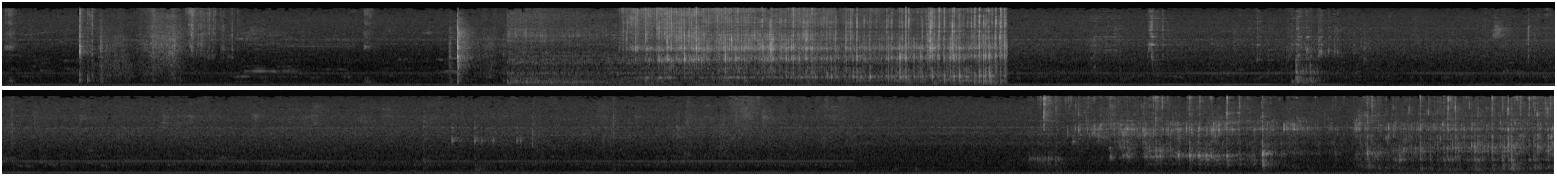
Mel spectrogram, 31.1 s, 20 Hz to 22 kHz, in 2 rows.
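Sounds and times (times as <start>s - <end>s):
water pouring into glass: 6.0s - 10.1s, 25.9s - 31.0s.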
